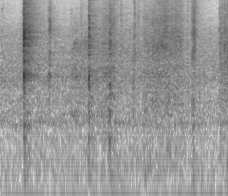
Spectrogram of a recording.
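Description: A cardboard box being handled by hand: one sharp knock about a quarter second in, then a couple of fainter clicks and light rustling.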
